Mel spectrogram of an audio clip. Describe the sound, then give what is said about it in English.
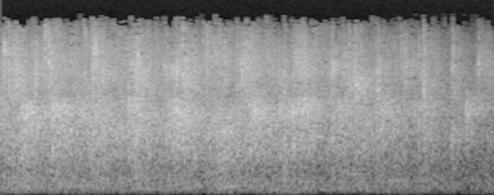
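A church audience claps steadily for two great-grandmothers for a few seconds, a dense, even wash of many hands with no voices on top, easing off slightly toward the end. “Give them a clap.”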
